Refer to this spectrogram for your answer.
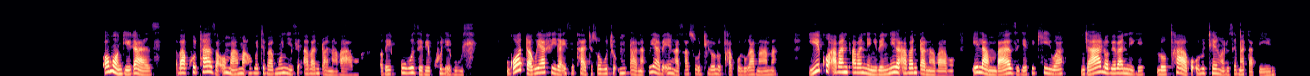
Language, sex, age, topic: North Ndebele, female, 25-35, health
